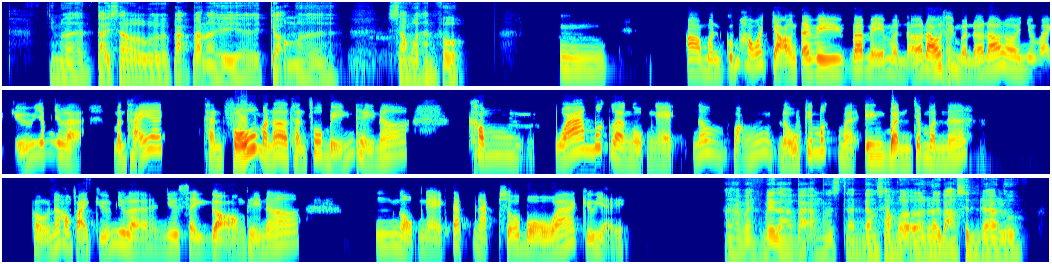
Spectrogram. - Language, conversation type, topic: Vietnamese, unstructured, Bạn muốn sống ở thành phố nhộn nhịp hay ở vùng quê yên bình?
- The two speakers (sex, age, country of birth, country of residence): female, 20-24, Vietnam, Vietnam; male, 25-29, Vietnam, Vietnam
- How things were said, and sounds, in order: tapping; other background noise; laughing while speaking: "thì"; distorted speech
